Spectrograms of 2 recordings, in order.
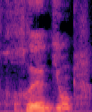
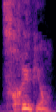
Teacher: I have to make sure the R goes to my throat.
